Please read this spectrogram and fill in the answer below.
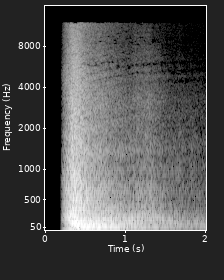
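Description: Whoosh sound effect with a deep rumble under a high hiss, starting suddenly a moment in and fading away over about a second and a half.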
